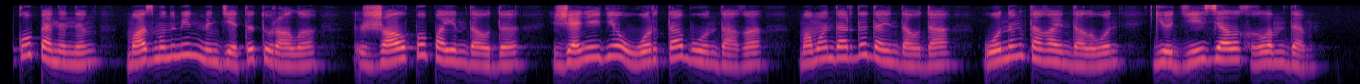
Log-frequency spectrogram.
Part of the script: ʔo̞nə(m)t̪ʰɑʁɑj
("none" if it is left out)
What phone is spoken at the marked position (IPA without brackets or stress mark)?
ɴ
